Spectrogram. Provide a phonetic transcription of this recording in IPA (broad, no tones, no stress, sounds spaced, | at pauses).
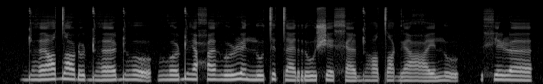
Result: ɖʱ ɜ dˤ ɜ ɽ u ɖʱ ɜ ɖʱ o | ɦ o ɖʱ e ħ ɜ ɦ u ɭ e n u t ɪ t æ r u ʃ e x æ ɖʱ ɔ tˤ ɜ ɡ æ ʕ e n u | x i ɭ ɜ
